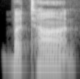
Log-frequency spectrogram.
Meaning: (noun) 1. A staff or truncheon, used for various purposes 2. A ceremonial staff of a field marshal or a similar high-ranking military office 3. The stick of a conductor in musical performances
- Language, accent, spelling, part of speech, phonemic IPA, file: English, US, baton, noun / verb, /bəˈtɑn/, En-us-baton.ogg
